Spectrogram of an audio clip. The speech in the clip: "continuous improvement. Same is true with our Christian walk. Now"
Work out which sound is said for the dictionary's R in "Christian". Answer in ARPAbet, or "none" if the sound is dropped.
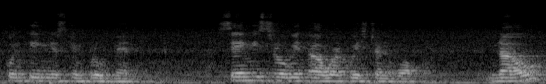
W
